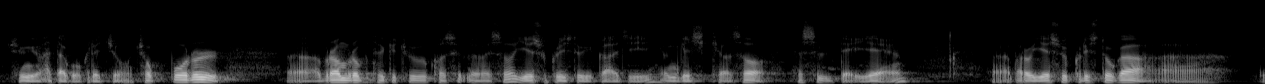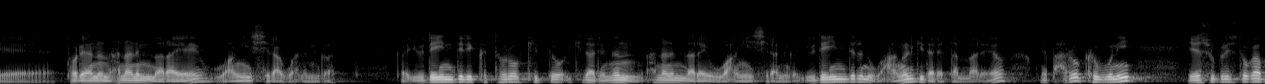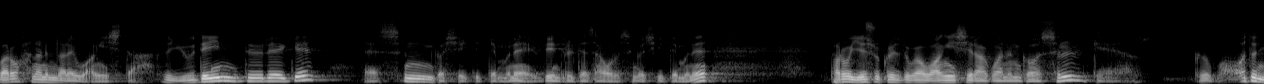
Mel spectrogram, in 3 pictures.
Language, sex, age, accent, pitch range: Korean, male, 40-59, native, 80-120 Hz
